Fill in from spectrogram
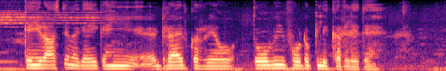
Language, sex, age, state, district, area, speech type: Urdu, male, 18-30, Bihar, Supaul, rural, spontaneous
